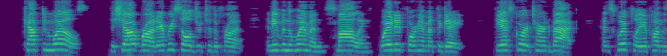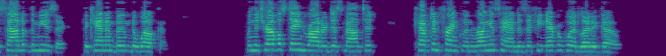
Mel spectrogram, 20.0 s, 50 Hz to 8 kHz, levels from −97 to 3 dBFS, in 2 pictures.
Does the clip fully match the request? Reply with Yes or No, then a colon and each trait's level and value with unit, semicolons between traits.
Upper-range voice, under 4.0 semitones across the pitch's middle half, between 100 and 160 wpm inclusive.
No: very high, 250 Hz; narrow, 2.5 semitones; average, 170 wpm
